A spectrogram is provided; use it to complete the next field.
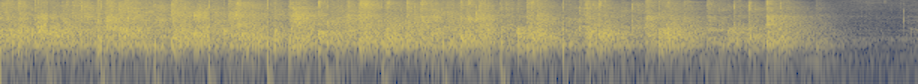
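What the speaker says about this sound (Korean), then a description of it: "축하의 의미로 내가 박수 칩시다" An audience claps in celebration at a lecture hall, a dense burst of applause that holds steady for about four seconds before quickly fading out.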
